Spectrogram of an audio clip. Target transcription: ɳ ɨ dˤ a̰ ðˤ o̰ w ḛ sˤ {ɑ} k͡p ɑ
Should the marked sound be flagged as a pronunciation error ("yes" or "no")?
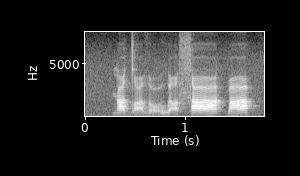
yes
